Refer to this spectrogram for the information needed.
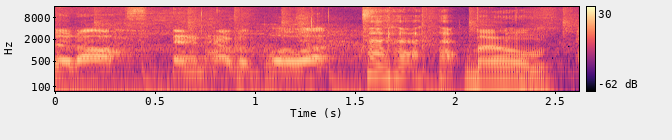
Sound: laughing

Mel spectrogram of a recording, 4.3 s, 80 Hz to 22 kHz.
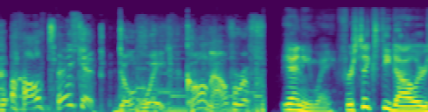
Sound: WebTV commercial, circa 1998, playing

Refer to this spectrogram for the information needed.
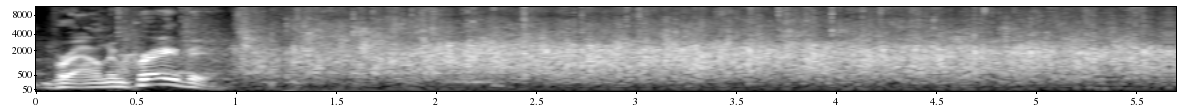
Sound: applause

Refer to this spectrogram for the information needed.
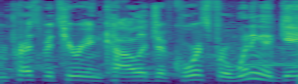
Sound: nats crowd

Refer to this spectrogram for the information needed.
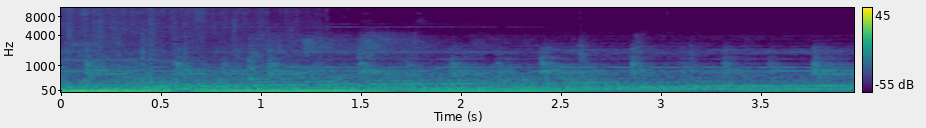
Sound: flames crackle

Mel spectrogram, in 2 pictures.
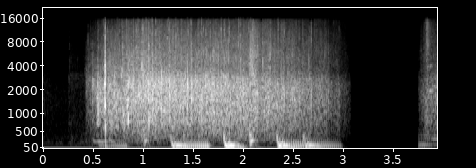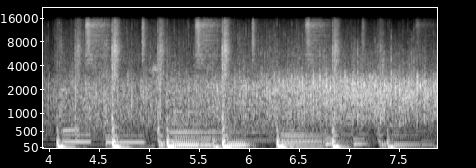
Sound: applause

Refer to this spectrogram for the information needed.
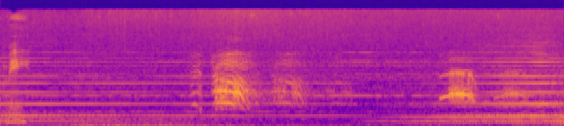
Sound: shouting

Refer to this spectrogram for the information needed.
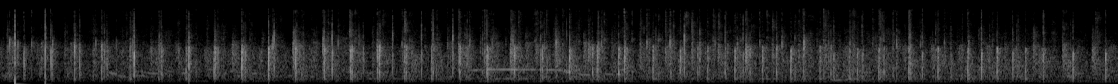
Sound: applause

